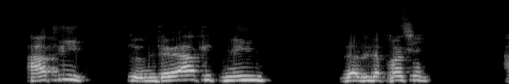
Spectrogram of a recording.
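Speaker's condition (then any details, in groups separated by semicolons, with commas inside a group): Cerebral palsy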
